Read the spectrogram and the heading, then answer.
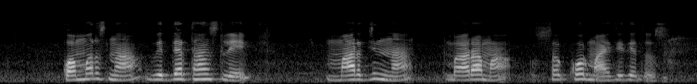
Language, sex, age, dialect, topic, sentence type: Marathi, male, 18-24, Northern Konkan, banking, statement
